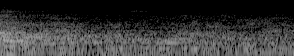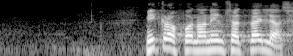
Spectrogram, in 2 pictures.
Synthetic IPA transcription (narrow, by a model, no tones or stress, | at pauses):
mikro̞fo̞nonilmselt̪vælʲjɑs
